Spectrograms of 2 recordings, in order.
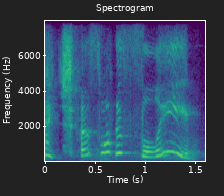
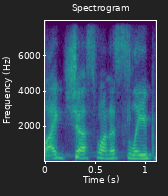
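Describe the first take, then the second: First: Higher, slow, drowsy whine; Sayu's sleepy voice. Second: Said in the usual way. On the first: Retold or imitated. Sayu begging to sleep, high and slow. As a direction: drag it out like a sleepy kid. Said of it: "And Sayu's like". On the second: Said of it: "And Sayu's is like".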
